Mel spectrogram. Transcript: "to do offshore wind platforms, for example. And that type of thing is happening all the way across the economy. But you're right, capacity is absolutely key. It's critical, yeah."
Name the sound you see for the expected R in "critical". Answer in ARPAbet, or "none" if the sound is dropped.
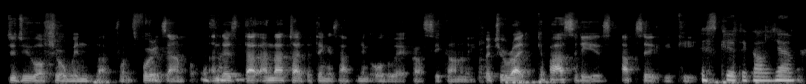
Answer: none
